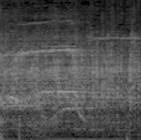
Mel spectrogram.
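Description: A canned applause effect of a whole audience clapping and cheering plays as a continuous, fairly faint wash of claps, with a few brief whistle-like tones riding over it.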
